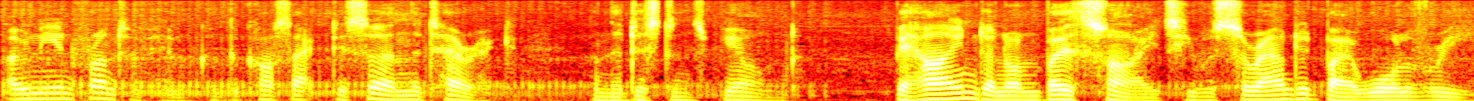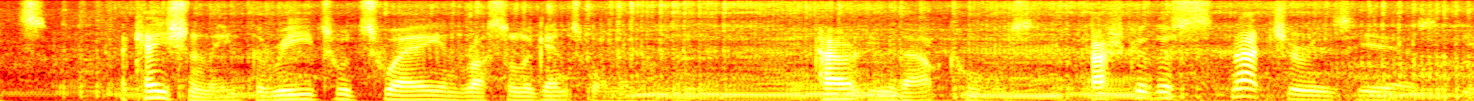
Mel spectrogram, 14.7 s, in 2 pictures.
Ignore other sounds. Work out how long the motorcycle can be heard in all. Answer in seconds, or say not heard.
15 s.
